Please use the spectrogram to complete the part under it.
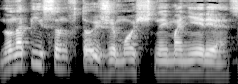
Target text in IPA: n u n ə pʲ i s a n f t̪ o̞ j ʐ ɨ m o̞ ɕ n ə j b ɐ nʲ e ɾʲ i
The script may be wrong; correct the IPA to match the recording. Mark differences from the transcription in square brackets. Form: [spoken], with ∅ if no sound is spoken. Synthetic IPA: n [o] n [ɐ] pʲ i s [ə] n f t̪ o̞ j ʐ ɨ m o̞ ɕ n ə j [m] ɐ nʲ e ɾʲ [ɪ]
